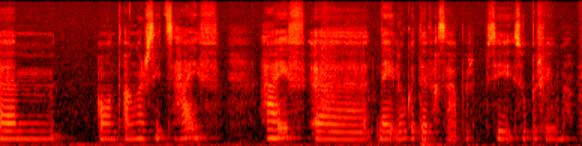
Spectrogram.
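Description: Amid audible room echo, a woman speaks very slowly at a medium pitch with fairly even intonation. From Switzerland, canton of Bern. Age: 30s. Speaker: podcast co-host. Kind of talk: casual chat.

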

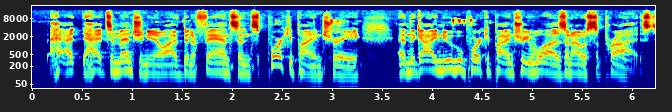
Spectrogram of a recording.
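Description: A man with an American accent has an unremarkable speaking voice at a medium pitch with ordinary pitch variation. He goes at a fairly quick pace with very even loudness. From United States. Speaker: music podcast host. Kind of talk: casual chat.

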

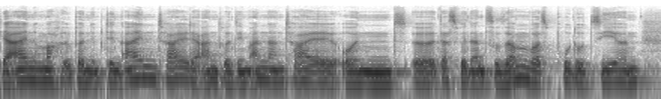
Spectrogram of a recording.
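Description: The speech moves at a fairly quick pace with hardly any pauses, against noticeable background noise. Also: woman. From Germany, Upper Harz (Lower Saxony). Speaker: home cook and cooking YouTuber. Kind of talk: casual interview chat. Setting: studio.

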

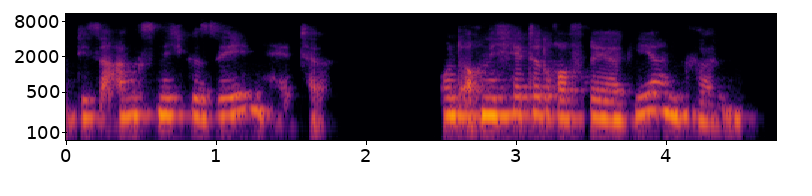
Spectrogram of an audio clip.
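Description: Speaking at a moderate pace and medium pitch, a woman has a somewhat breathy, dark, mellow tone and monotone, flat intonation. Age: 50s. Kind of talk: interview conversation.

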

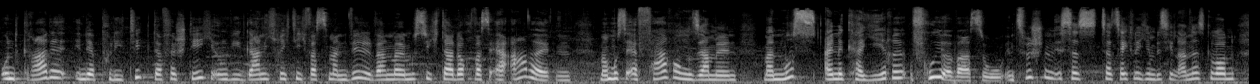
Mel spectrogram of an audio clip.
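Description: Pitched high, a woman's voice rises and falls with ordinary pitch variation. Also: fairly quick pace. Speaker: newspaper podcast host. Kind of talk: casual interview chat. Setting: outdoors in front of the door.

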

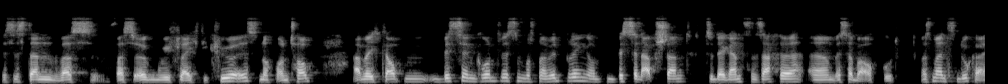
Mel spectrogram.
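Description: A normal speaking voice from a man, medium in pitch with ordinary pitch variation, at a moderate pace, in a dry, close sound with no echo. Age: 30s. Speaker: photographer and filmmaker. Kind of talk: casual interview.

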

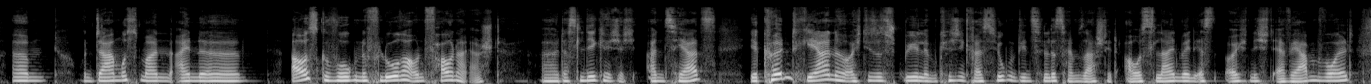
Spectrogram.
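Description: Her tone dark and mellow, a woman speaks at a fairly low pitch with ordinary pitch variation. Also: moderate pace. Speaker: podcast host. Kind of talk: casual chat. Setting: remote recording from her office.

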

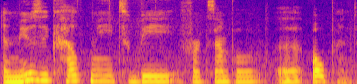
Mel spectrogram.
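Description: Someone with a Polish accent speaks at a moderate pace over noticeable background noise. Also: woman. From Poland. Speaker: jazz singer. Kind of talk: interview. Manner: halting.

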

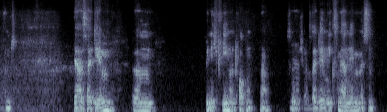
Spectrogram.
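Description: A man speaks at a very slow pace. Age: 50s. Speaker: recovered addict, hypnotherapist. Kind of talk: personal testimony interview.

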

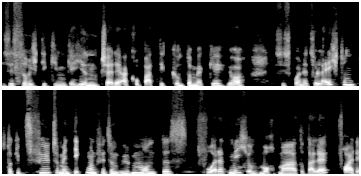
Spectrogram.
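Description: A woman's somewhat breathy, medium-pitched voice comes through with a dry, close sound and no echo. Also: lively intonation, moderate pace. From Upper Austria. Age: 40s. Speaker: jazz singing teacher and musician. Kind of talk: casual interview.

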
